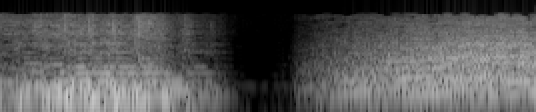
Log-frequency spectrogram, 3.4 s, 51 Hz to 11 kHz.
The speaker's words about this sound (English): The 57th running of America's legendary sports car endurance classic runs Saturday, March 21st at Sebring International Raceway. The Mobile One 12 Hours of Sebring, presented by Fresh from Florida, features the fastest race cars in the world.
